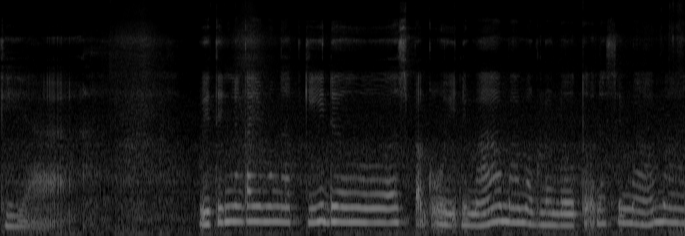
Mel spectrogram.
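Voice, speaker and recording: Soft-spoken and very slow, a woman talks at a fairly high pitch with monotone, flat intonation, amid noticeable background noise and audible room echo. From Philippines. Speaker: cooking vlogger. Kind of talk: cooking tutorial. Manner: casual.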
